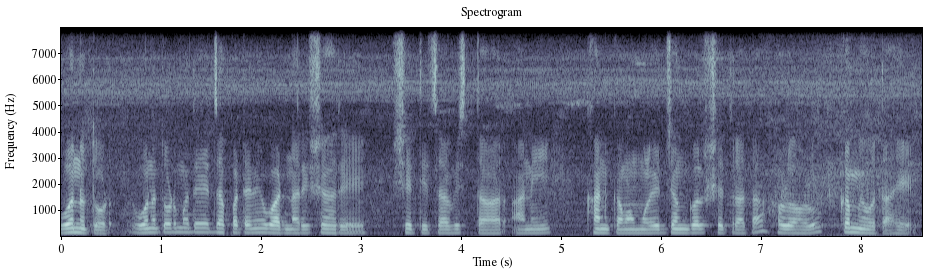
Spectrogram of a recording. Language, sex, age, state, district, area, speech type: Marathi, male, 30-45, Maharashtra, Osmanabad, rural, spontaneous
